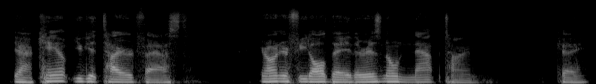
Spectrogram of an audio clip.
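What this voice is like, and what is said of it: Worn-out, partly lost voice. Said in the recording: “That's why my voice is a little like this. I lost it at camp”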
